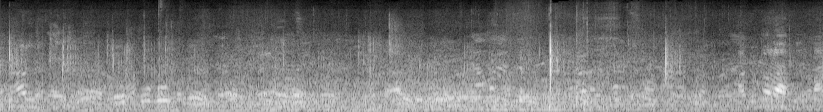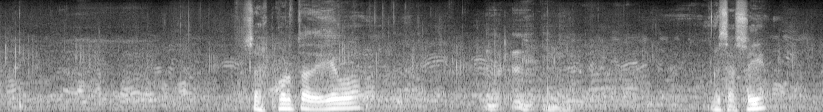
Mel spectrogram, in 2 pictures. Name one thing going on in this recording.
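People talk in a crowd outdoors.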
